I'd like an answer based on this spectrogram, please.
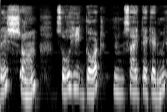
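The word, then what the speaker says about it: Psalms: of the spelling is psa lms and the pronunciation is some so he got inside academy award for his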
